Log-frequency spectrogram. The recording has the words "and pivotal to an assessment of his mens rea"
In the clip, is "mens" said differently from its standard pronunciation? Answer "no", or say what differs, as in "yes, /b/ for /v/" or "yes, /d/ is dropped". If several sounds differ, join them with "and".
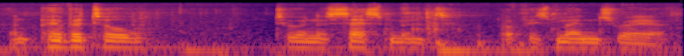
no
